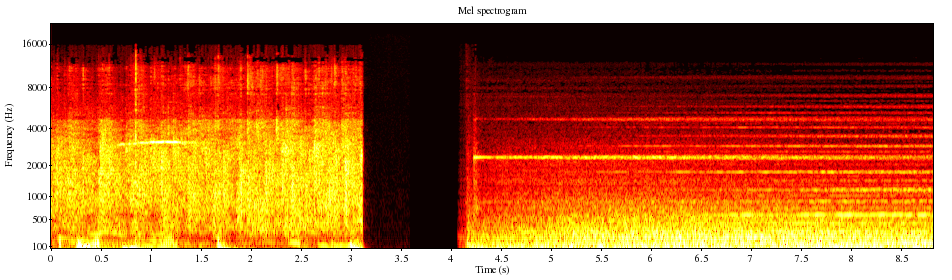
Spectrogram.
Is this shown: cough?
no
